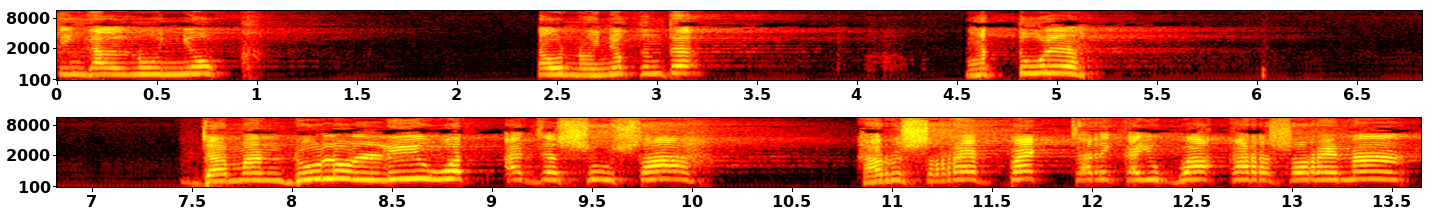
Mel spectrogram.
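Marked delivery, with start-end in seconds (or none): none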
